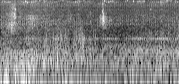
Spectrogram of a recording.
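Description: Mercedes diesel engine of a Neoplan Skyliner double-deck coach idling, a steady low rumble.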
